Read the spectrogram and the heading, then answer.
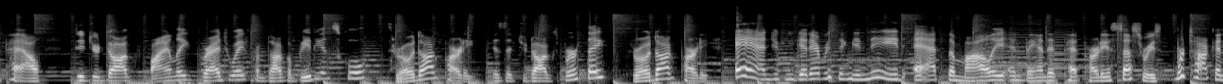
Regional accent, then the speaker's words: Chicago, Illinois, United States; moved away; We're both from the Windy City area, Chicago

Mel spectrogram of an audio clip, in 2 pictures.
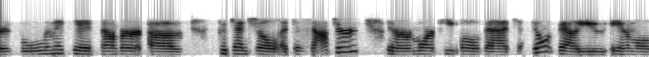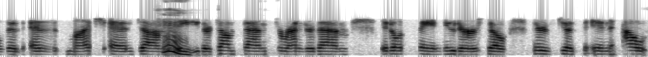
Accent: Buffalo, New York, United States; moved away as an adult; also born or lived in West Tennessee; I'm originally from Buffalo, New York

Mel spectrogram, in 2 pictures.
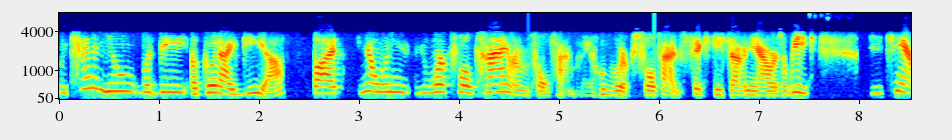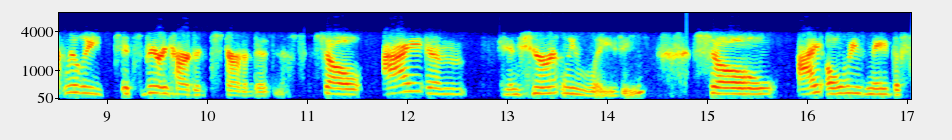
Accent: Chicago, Illinois, United States; I'm from the South Side of Chicago

